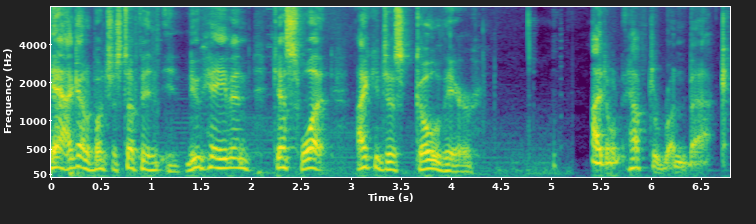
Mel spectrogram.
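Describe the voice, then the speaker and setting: A man with a fairly high pitch and vocal fry speaks at a moderate pace, his pitch swinging very widely. He leaves long, frequent pauses. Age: 60s. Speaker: gaming streamer. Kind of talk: casual chat. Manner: halting.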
